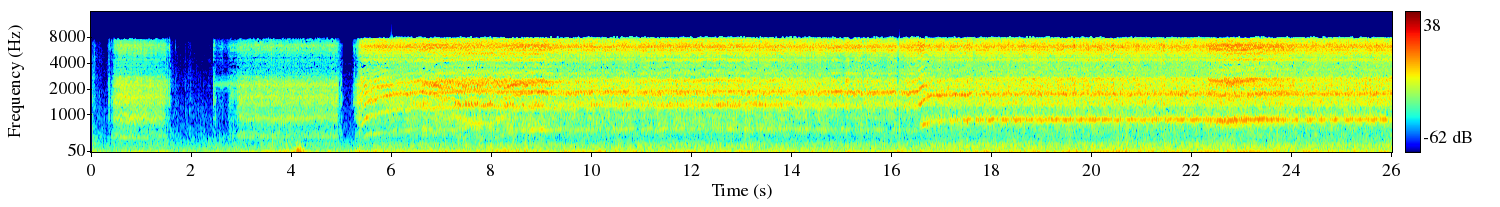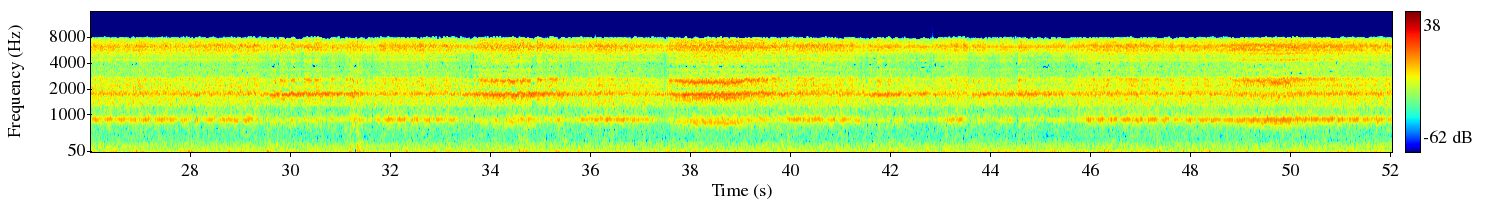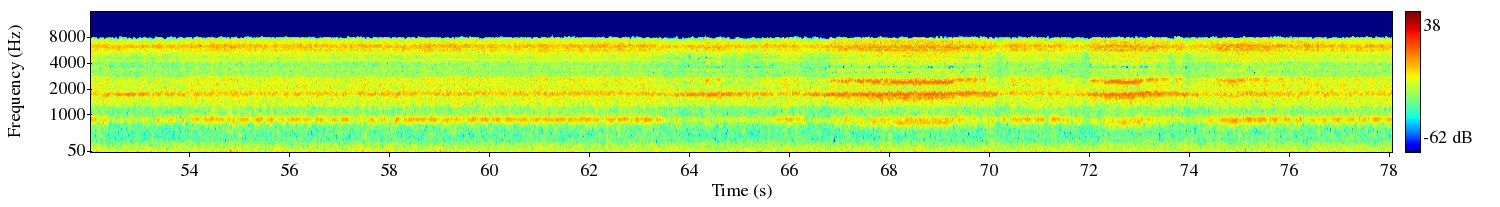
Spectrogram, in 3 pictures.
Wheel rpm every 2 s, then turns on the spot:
20, 20, 60, 150, 160, 170, 170, 160, 210, 240, 230, 230, 230, 230, 230, 230, 230, 230, 230, 230, 230, 230, 230, 230, 220, 230, 230, 230, 240, 230, 230, 230, 230, 230, 230, 230, 230, 230, 230.
2-4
